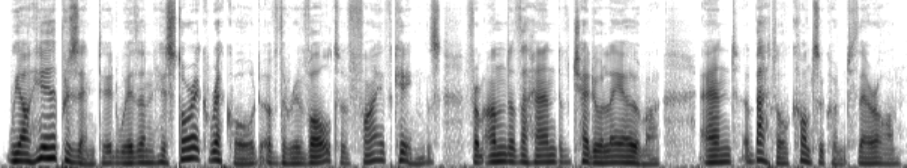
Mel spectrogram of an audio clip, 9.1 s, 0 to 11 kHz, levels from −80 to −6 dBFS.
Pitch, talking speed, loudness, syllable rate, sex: 125 Hz, 165 wpm, -18 LUFS, 5.0 syllables/s, male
